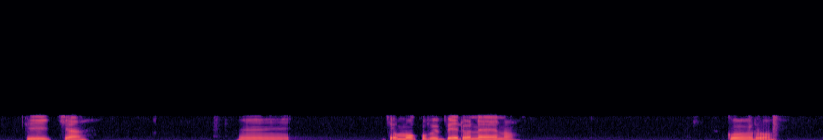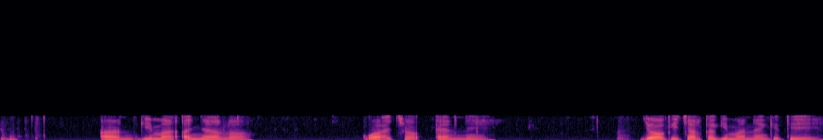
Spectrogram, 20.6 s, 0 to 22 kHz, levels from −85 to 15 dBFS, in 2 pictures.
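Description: At 11.92 to 12.03 s and 15.02 to 15.17 s, lost AMR speech frames cause brief warbling dips rather than silent gaps or clicks, which fits a single concealed 20 ms frame each time.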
